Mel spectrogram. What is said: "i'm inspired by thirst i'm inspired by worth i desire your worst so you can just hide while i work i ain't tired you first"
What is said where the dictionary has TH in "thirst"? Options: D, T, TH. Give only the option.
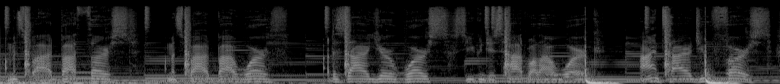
TH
